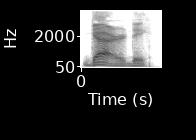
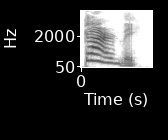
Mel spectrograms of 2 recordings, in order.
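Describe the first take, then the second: First: Gardaí said low and flat, Ulster Irish way; Ulster Irish pronunciation. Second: Gardaí jumps high then falls, Connacht Irish way; Connacht Irish pronunciation. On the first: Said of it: "I found the Ulster dialect has it". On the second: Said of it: "the Connacht dialect". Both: Shown as a demonstration.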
